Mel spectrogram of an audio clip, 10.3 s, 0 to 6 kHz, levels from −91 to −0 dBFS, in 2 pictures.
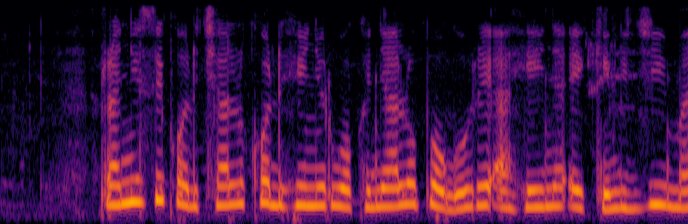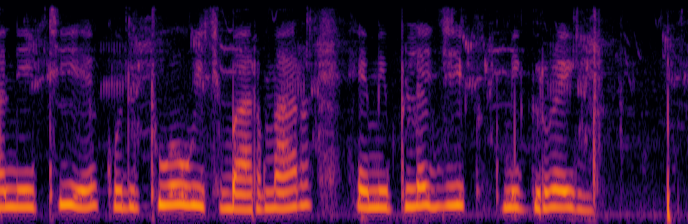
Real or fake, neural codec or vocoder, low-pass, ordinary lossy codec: real; none; 5.4 kHz; none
